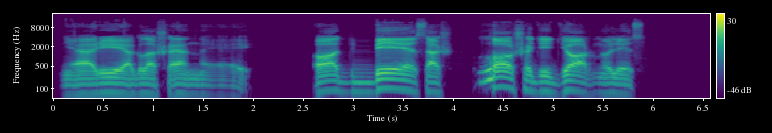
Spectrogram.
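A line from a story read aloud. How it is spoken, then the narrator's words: Grumbling uncle. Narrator (Russian): буркнул мой дядя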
